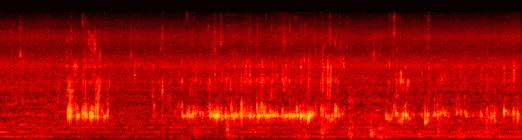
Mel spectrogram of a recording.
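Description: Juice pours and splashes into a glass.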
